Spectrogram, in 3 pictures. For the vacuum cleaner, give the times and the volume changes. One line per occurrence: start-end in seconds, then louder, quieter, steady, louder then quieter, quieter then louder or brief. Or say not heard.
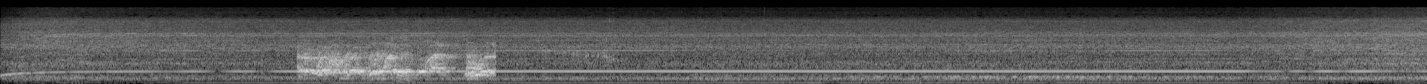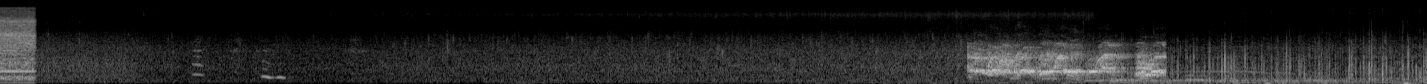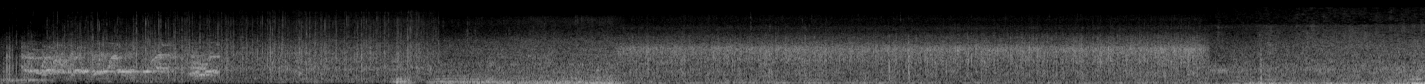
0.0-14.7 steady.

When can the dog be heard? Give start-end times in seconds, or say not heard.
3.0-5.0, 23.9-25.9, 28.8-30.8.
